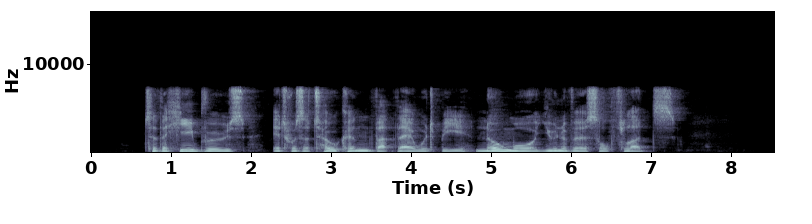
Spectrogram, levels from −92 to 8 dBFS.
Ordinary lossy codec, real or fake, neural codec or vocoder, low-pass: none; real; none; 7.2 kHz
